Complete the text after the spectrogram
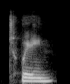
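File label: "twain", Indian English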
